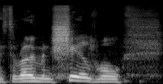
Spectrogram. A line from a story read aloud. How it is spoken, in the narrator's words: they screamed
